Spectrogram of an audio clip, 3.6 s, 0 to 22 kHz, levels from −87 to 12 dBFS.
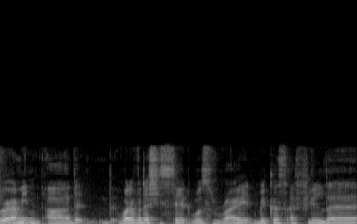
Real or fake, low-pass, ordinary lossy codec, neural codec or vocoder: real; none; none; none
